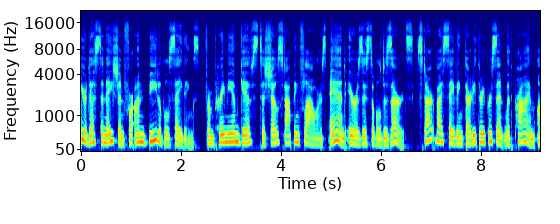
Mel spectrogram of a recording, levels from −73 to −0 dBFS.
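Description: No technical faults are audible.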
